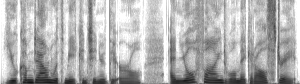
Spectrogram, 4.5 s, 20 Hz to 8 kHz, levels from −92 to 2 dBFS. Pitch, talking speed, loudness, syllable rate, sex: 180 Hz, 215 wpm, -17 LUFS, 4.6 syllables/s, female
